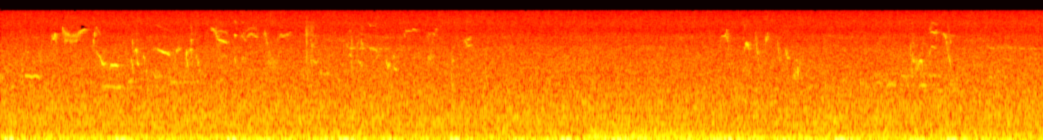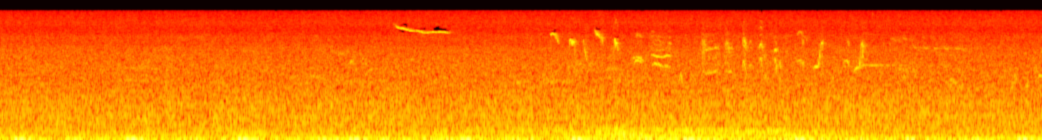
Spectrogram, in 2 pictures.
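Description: A shallow stream rushes and gurgles over rocks close by.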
